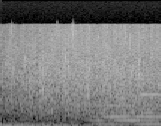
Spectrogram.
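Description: Theatre audience applauding, a dense even clatter of clapping, with soft held music notes coming in underneath about a second in.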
